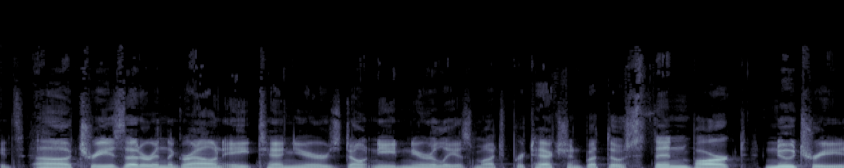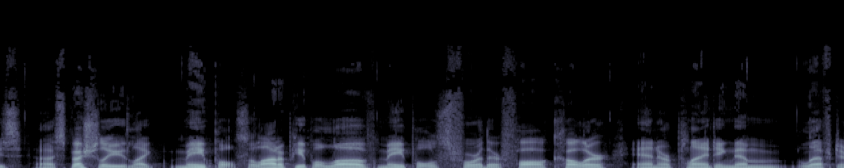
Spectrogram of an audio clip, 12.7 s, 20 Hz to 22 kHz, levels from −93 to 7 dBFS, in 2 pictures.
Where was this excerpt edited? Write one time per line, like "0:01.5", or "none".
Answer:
0:05.7
0:06.5
0:11.0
